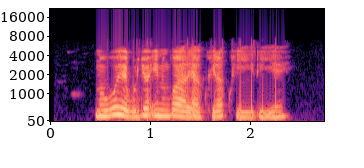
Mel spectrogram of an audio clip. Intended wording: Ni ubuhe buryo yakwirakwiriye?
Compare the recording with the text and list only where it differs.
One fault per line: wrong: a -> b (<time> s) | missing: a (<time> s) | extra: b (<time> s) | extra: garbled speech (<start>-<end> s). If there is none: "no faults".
extra: indwara (1.1 s)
